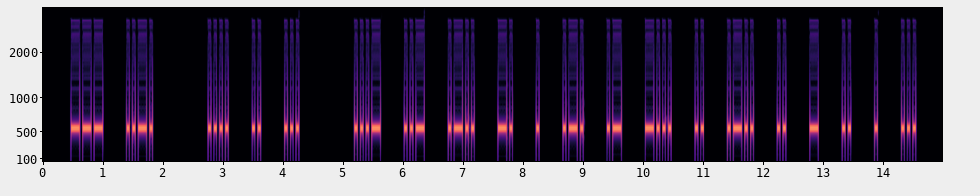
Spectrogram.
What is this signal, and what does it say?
Morse code, heard as a keyed tone, about 25 wpm, spaced as for 15 wpm, 550 Hz. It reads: OF HIS VULNERABILITIES
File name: podcast / News headlines-1x-25x15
